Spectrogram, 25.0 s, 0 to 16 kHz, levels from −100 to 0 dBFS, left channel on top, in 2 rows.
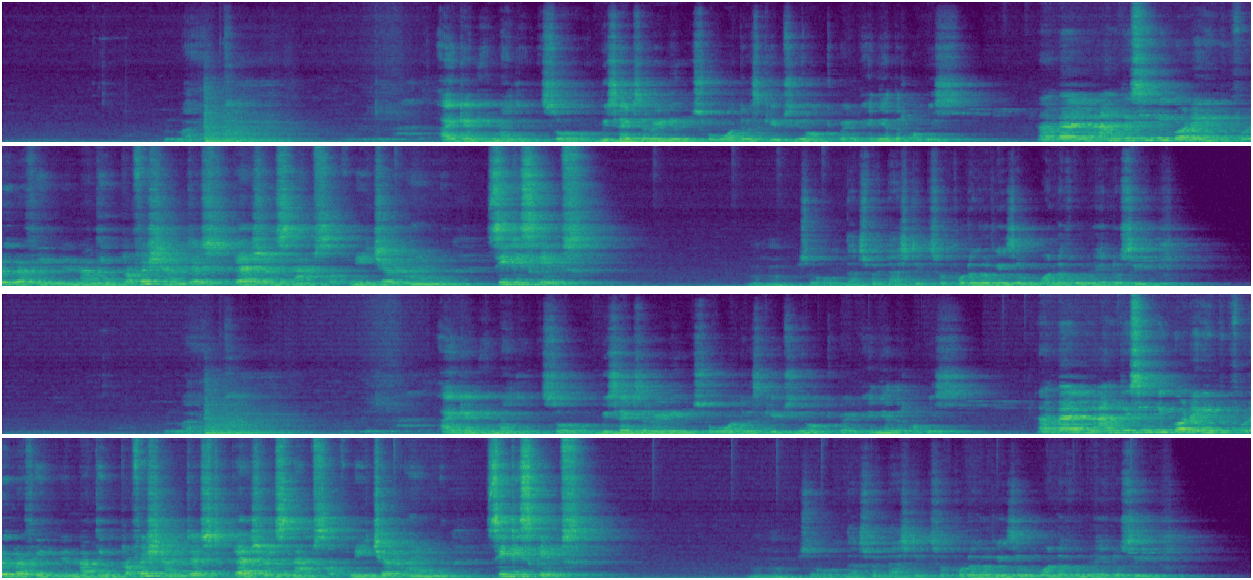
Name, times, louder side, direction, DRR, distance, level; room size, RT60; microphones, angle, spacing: voice 1, 1.6-3.0 3.9-9.6 19.9-24.2, left 1 dB, 30° left, 0 dB, 0.9 m, -32 dB
voice 2, 10.4-16.9 17.4-18.3, right 2 dB, 45° right, -2 dB, 1.7 m, -27 dB
9.4 x 3.9 x 5.9 m, 1.4 s
head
